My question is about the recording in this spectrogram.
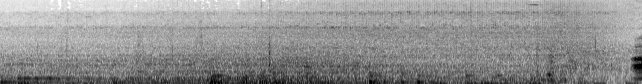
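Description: Car engine running low and steady as a car rolls slowly past at low speed.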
